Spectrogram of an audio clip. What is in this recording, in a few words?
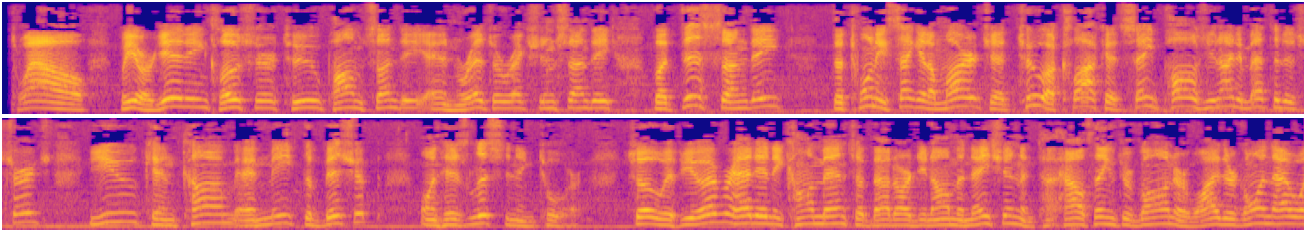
Welcome and Announcements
